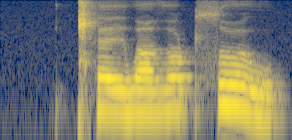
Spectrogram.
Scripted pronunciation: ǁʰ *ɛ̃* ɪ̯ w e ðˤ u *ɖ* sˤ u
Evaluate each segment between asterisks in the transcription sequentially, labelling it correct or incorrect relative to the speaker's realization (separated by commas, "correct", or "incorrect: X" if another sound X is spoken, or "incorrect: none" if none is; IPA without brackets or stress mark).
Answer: incorrect: ɛ, correct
